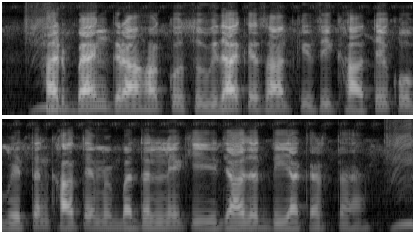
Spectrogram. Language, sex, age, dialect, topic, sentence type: Hindi, male, 18-24, Kanauji Braj Bhasha, banking, statement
